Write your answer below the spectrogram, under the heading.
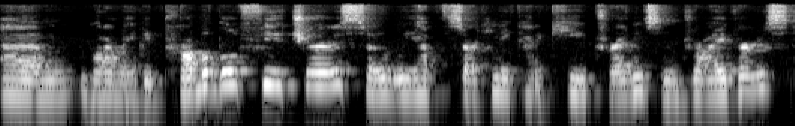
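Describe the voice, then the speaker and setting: A somewhat breathy woman's voice with a dark, mellow tone and lively intonation. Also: fairly low pitch for a woman, moderate pace. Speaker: university presenter. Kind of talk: webinar presentation. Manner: halting with many fillers.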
